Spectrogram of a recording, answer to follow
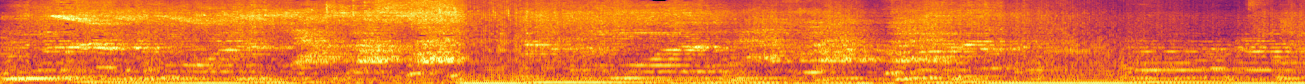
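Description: Loud music playing over a party sound system, with a heavy bass line of long held notes that change about once a second.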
